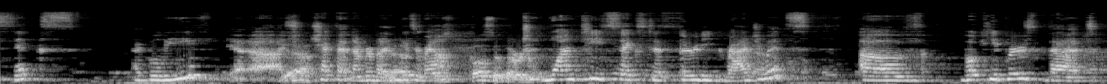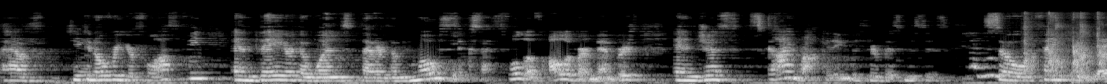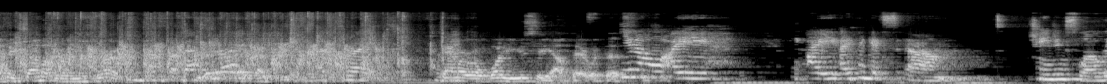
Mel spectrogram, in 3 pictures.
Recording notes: At Sage Summit 2017 in Toronto and recorded an episode featuring a great panel discussion.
